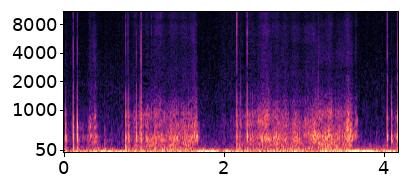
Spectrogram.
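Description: Long nails tap and scratch the lid and sides of a small hollow blue plastic box. Short, sharp clicking taps break through a steady, dull, low scratching rustle, with no ringing after each tap.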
